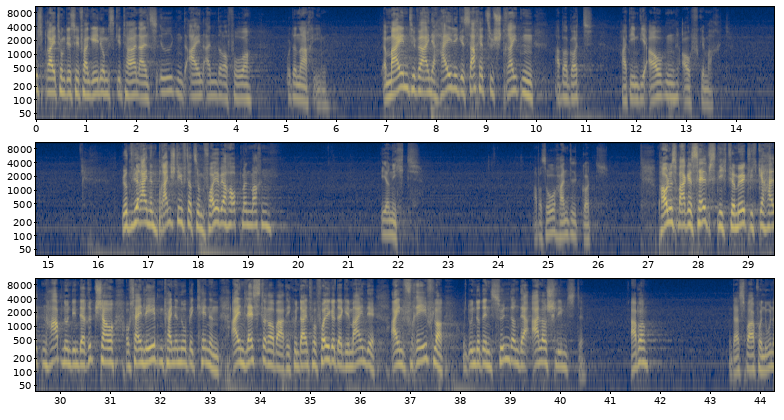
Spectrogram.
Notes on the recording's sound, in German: aus dem Gottesdienst der Liebenzeller Mission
